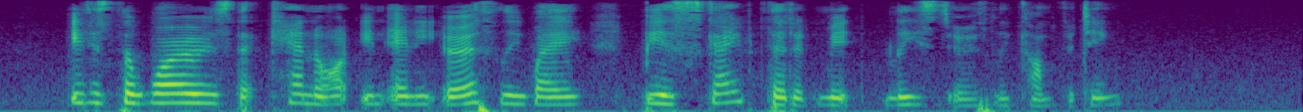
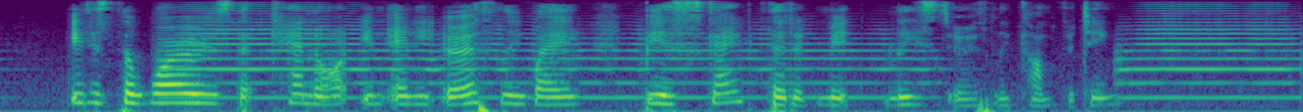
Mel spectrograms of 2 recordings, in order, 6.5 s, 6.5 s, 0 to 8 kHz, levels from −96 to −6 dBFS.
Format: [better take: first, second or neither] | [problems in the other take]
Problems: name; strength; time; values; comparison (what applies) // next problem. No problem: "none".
first | background sound (Trumpet); 9 dB below the speech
